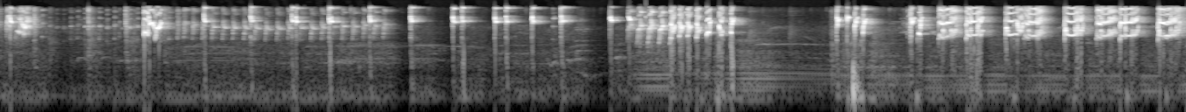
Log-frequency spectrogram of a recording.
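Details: Lure recording of a lovebird calling its rival, meant to make another lovebird chatter: scattered sharp high chirps, then a dense buzzy chattering run, a pause, and a closing series of strident repeated squeaks.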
